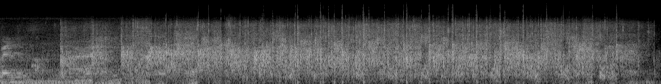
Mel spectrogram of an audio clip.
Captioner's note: clapping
